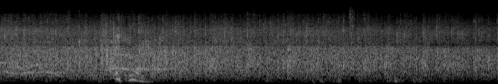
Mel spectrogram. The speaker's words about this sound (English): So to celebrate, can we just give God a massive round of applause of all that's happening?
